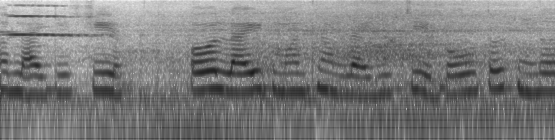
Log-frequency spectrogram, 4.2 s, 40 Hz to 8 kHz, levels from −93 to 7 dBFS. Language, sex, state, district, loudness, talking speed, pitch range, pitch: Odia, female, Odisha, Malkangiri, -15 LUFS, 115 wpm, 235-265 Hz, 250 Hz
